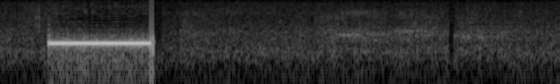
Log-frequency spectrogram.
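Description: A telephone line tone during a call transfer to a hospital scheduling line: one loud, steady, even-pitched tone lasting about a second, then faint line hiss, with another tone starting right at the end.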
